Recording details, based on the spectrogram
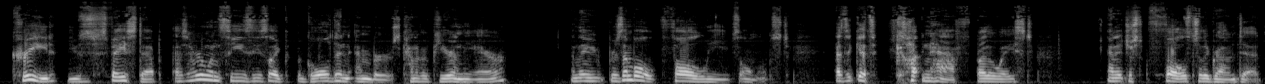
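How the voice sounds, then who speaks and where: A man's voice: fairly high pitch, darkish tone, dry recording. A young man casually narrating a recap of his tabletop fantasy campaign, with loose phrasing full of "kind of" and "like".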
